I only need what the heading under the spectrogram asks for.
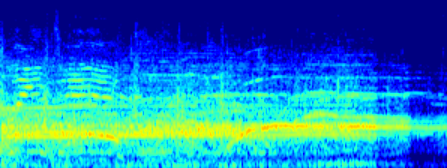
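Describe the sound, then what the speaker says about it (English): Crowd of supporters outside the Supreme Court erupting in cheers and applause over the decision striking down the Defense of Marriage Act, a steady mass of voices and clapping that drops off near the end. "The crowd of supporters outside the Supreme Court erupted as that decision was handed down"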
